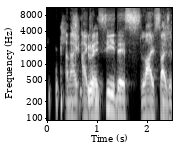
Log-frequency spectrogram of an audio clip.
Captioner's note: laughs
